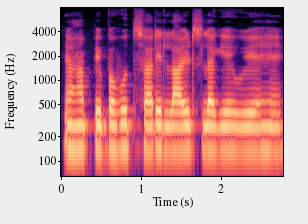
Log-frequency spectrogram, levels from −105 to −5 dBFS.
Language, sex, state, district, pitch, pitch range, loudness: Hindi, male, Jharkhand, Deoghar, 135 Hz, 135-140 Hz, -17 LUFS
